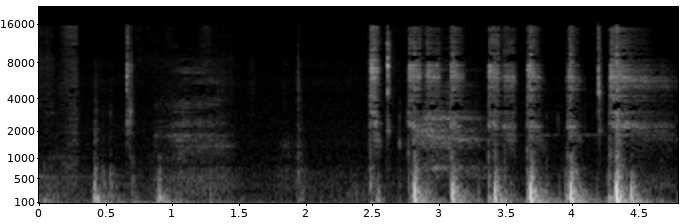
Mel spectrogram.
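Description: A rapid, even thumping beat, about four to five beats a second, starting about halfway through.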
